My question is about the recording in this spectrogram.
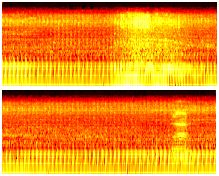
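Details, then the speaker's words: Yamaha motorcycle idle too high and rising and falling every couple of seconds before a manual ISC (idle speed control) reset: unstable idle hunting from the idle speed control needing a reset. "Oke, motor sudah bisa hidup ya, tapi kondisi stasionernya tidak stabil ya, kayak ini terlalu tinggi dan juga seperti naik turun gitu ya, nggak stabil ya, nggak stabil."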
